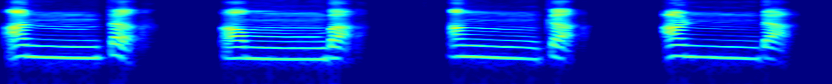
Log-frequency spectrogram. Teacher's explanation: See, the anuswara changed and the m came.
